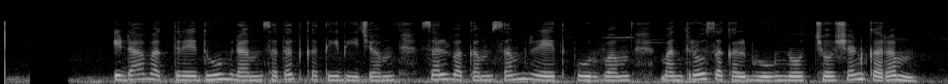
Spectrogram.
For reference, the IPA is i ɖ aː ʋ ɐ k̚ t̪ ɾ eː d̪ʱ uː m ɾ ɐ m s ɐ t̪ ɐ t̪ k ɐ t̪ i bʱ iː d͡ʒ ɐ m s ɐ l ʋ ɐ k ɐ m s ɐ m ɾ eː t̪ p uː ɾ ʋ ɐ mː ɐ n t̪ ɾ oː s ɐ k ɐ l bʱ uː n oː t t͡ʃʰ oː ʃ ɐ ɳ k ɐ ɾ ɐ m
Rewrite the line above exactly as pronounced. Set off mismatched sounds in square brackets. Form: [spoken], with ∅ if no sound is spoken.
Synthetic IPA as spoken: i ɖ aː ʋ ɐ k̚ t̪ ɾ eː d̪ʱ uː m ɾ ɐ m s ɐ t̪ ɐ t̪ k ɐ t̪ i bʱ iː d͡ʒ ɐ m s ɐ l ʋ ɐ k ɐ m s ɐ m ɾ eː t̪ p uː ɾ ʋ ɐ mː ɐ n t̪ ɾ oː s ɐ k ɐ l bʱ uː n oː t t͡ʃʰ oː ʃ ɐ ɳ k ɐ ɾ ɐ m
